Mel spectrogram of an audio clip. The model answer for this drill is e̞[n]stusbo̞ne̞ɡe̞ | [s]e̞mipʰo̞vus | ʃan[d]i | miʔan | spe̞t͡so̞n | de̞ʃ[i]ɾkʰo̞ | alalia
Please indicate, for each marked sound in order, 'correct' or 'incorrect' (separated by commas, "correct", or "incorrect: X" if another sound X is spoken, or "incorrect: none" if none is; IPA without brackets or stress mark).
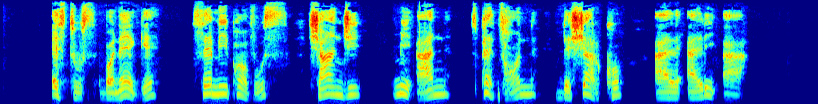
incorrect: none, correct, incorrect: d͡ʒ, incorrect: a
